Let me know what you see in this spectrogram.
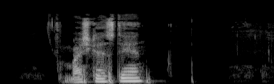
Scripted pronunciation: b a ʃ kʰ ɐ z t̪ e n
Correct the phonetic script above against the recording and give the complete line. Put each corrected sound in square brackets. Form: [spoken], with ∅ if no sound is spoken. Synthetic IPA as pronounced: b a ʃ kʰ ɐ [s] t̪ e n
